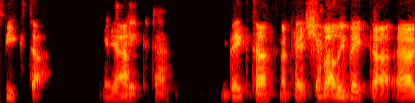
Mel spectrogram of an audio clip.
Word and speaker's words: Beakta: I wanted to double check on how to pronounce your last name, but it's Beakta. Beakta.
